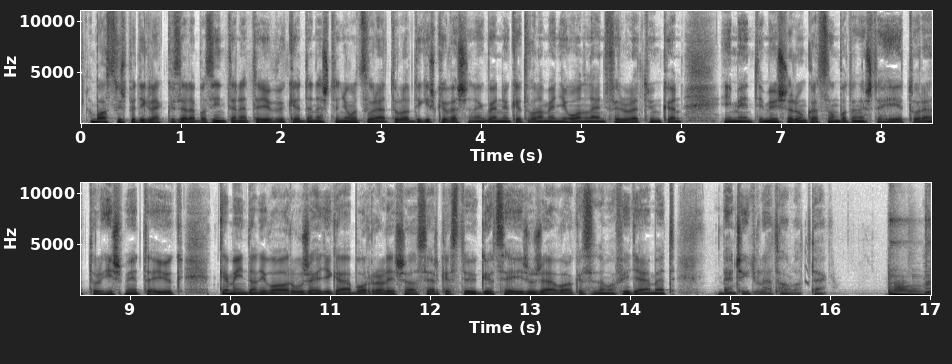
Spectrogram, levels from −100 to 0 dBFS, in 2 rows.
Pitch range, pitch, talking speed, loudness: 95-110 Hz, 105 Hz, 140 wpm, -15 LUFS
